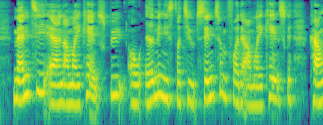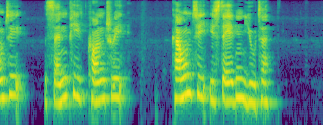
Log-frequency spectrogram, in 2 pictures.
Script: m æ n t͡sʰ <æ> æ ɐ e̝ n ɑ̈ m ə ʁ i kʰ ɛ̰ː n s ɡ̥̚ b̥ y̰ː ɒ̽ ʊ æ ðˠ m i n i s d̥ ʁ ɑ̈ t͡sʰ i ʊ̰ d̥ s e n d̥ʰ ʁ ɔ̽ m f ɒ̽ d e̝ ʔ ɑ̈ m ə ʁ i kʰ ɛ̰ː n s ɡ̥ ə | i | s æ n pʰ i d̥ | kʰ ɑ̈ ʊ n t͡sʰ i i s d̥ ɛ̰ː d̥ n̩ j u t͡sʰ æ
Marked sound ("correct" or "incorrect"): incorrect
